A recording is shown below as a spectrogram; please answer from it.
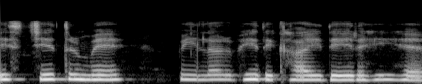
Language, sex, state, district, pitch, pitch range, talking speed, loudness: Hindi, female, Jharkhand, Deoghar, 220 Hz, 210-230 Hz, 130 wpm, -13 LUFS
